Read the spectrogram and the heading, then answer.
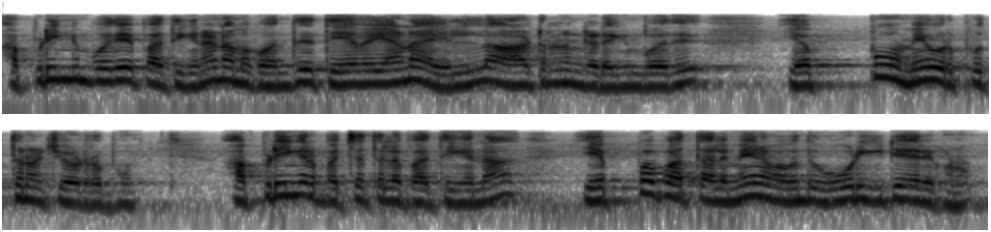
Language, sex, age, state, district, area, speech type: Tamil, male, 30-45, Tamil Nadu, Salem, rural, spontaneous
